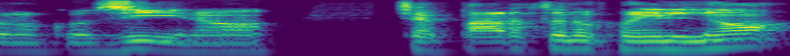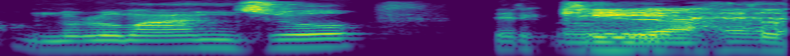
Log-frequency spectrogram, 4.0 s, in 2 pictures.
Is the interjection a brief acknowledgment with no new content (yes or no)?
yes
